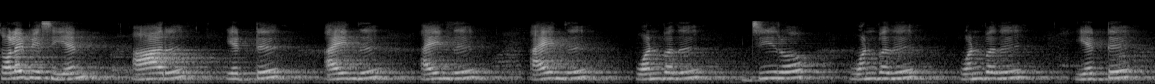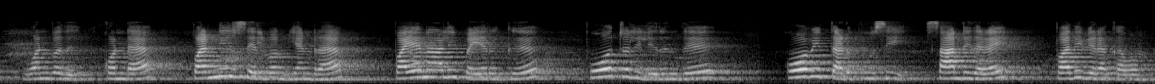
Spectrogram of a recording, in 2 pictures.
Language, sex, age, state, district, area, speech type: Tamil, female, 60+, Tamil Nadu, Cuddalore, rural, read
